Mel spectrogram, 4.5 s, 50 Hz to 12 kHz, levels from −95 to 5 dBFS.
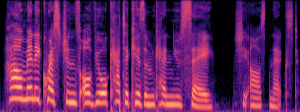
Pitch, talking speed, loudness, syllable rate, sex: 245 Hz, 160 wpm, -18 LUFS, 4.3 syllables/s, female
